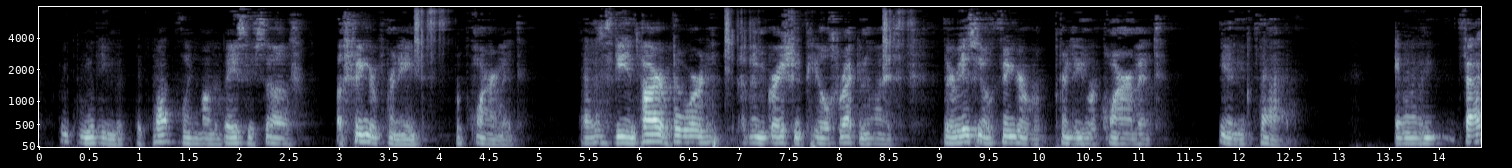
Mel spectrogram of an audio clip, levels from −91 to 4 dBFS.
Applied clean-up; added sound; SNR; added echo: neural mask model DeepFilterNet 3.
